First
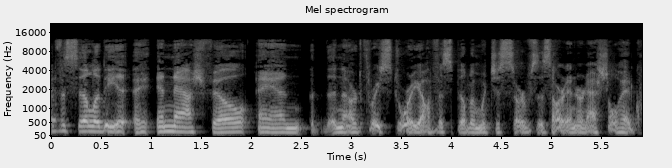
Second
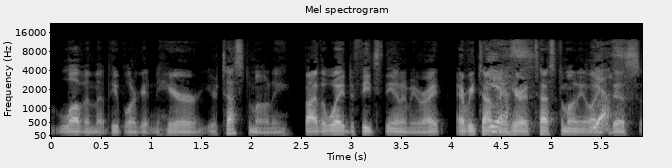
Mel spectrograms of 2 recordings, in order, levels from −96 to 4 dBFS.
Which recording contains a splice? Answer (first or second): second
